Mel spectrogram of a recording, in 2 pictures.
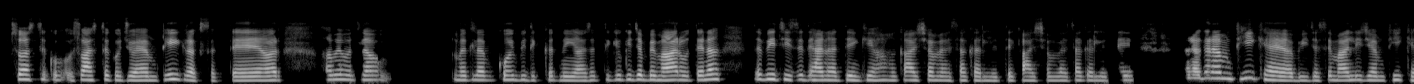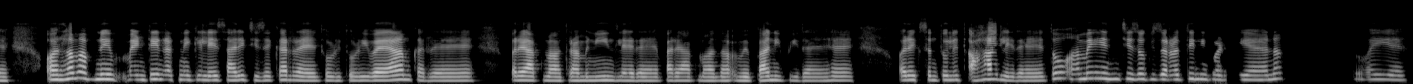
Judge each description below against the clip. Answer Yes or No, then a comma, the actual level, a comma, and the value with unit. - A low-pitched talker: No, high, 195 Hz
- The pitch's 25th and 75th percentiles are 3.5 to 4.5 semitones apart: No, average, 2.9 semitones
